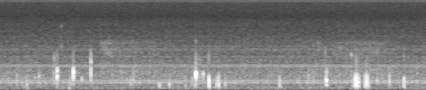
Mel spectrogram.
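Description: Irregular bursts of gurgling and squeaky growls from the belly; active bowel sounds in irritable bowel syndrome.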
